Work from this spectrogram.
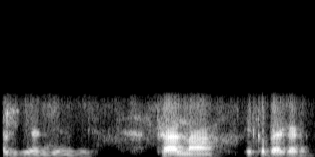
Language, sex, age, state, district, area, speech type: Dogri, male, 45-60, Jammu and Kashmir, Samba, rural, conversation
